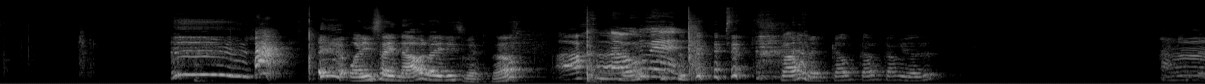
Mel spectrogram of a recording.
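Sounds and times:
person shouting: 2.0s - 3.0s.

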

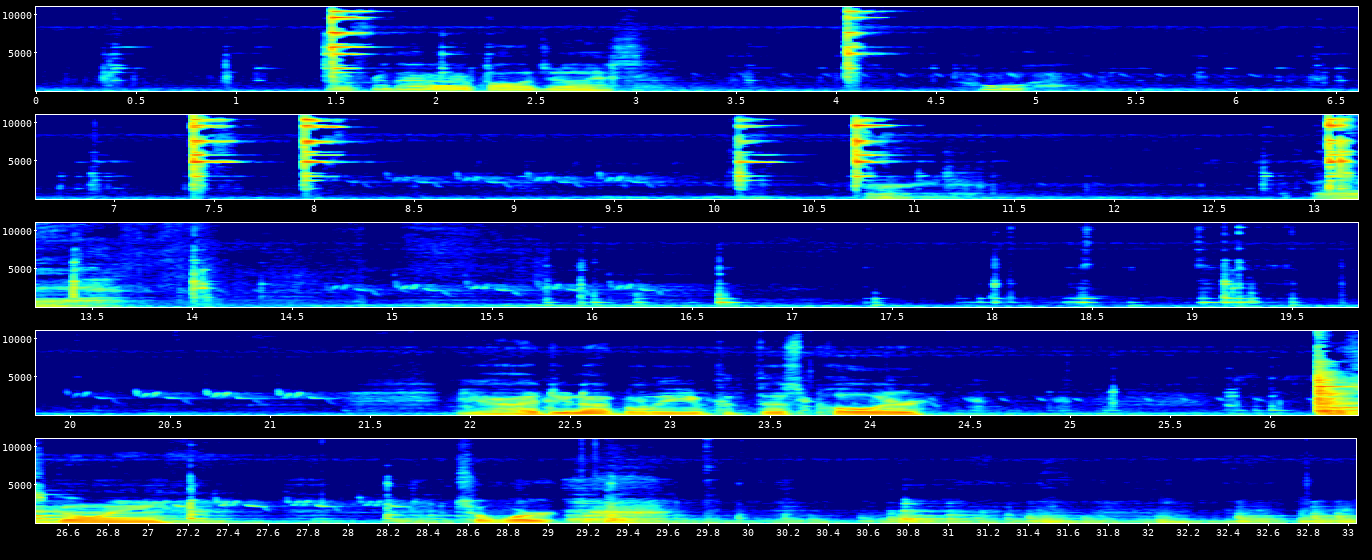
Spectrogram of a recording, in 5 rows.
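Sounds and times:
metallic clinks of steel tools: 1.4s - 2.2s, 4.0s - 4.4s, 6.4s - 8.2s, 10.1s - 11.1s, 13.0s - 14.1s.

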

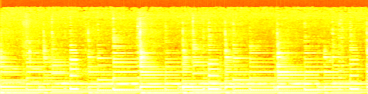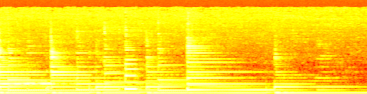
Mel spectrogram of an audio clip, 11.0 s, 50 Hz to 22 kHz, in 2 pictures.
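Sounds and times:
plucked guitar folk melody: 0.0s - 11.0s.

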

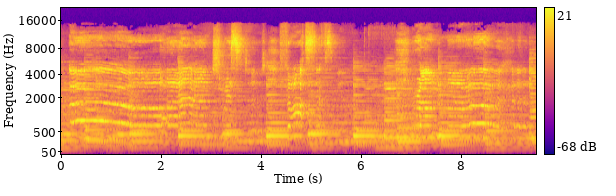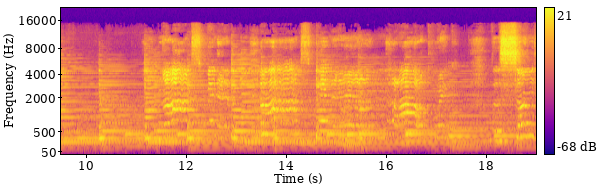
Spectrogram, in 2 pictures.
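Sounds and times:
woman singing: 0.0s - 10.4s, 11.1s - 19.0s
piano chords: 0.0s - 19.0s.

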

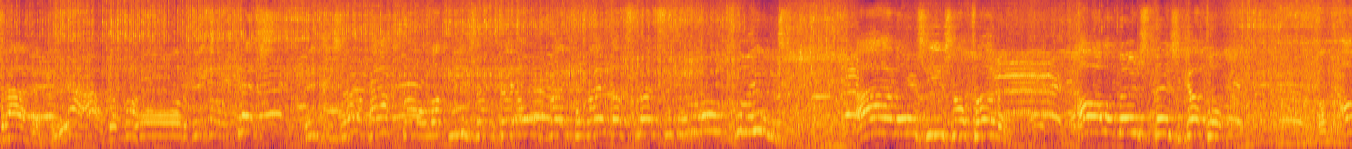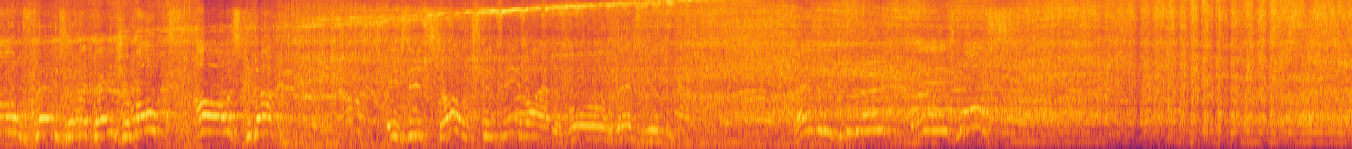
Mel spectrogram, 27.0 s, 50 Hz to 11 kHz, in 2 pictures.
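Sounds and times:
tractor engines roaring: 0.0s - 27.0s
announcer over loudspeaker: 2.1s - 20.6s, 21.4s - 25.1s.

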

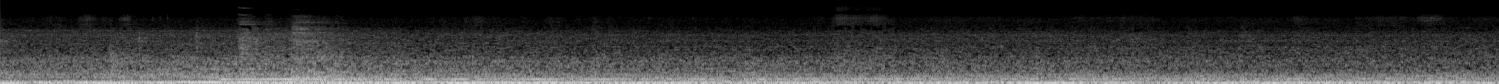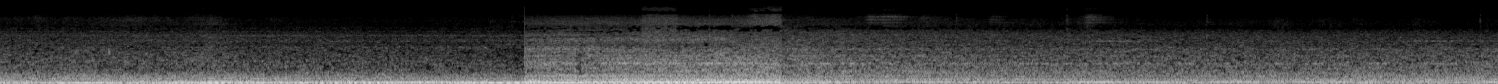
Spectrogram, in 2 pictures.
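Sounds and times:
train wheels rumbling on rails: 0.0s - 29.9s.

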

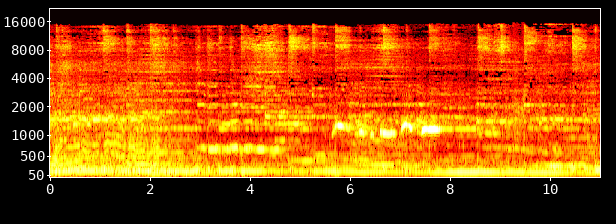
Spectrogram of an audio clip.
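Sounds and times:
backing track with guitar: 0.0s - 11.0s
man whistling a melody: 3.2s - 8.5s.

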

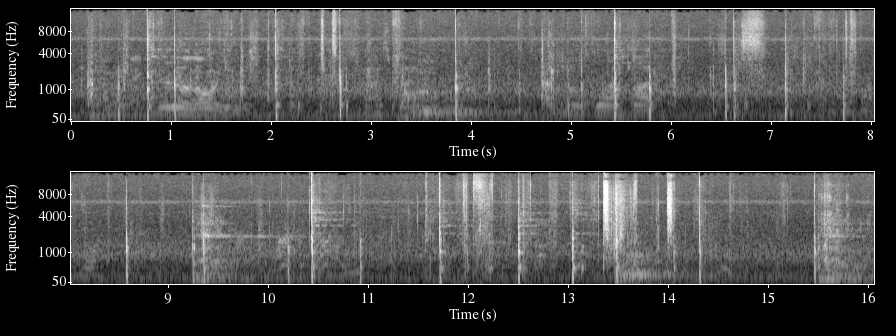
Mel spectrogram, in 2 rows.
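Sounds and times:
basketball bouncing on hard court: 0.1s - 8.0s, 8.6s - 14.7s, 15.4s - 16.0s.

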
